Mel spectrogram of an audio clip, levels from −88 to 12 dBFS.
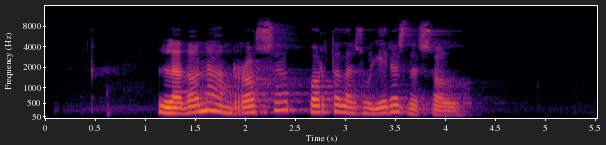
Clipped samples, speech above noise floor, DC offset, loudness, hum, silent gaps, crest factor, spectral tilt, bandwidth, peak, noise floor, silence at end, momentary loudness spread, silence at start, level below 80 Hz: under 0.1%; 51 dB; under 0.1%; -26 LUFS; none; none; 18 dB; -5.5 dB/octave; 10 kHz; -8 dBFS; -76 dBFS; 1.3 s; 10 LU; 1.15 s; -82 dBFS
